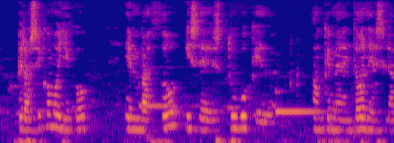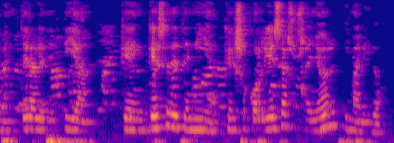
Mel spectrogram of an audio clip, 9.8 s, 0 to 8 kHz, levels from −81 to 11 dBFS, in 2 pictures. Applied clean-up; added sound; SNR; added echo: classical method WPE with log-MMSE.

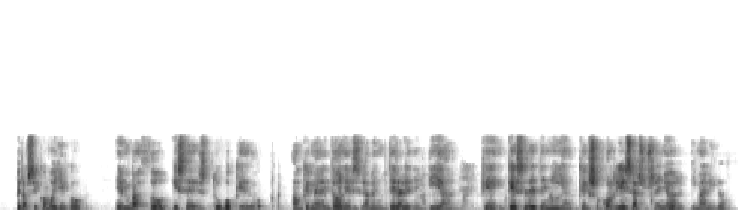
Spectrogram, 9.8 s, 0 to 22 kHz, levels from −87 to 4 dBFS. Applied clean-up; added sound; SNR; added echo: neural mask model DeepFilterNet 3.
